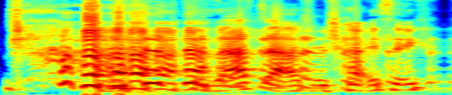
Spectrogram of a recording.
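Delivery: laughing through a joke; giggling the punchline out. Real, not acted. Host joking to listeners about a smoothie spoiler, laughing.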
